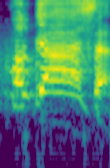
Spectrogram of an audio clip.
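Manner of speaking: very high, loud cry of amazement; triumphant high-pitched yell; exclaiming shout. Real, not acted. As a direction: shout it out in wonder, stretching it. Rousing exclamation to the crowd.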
